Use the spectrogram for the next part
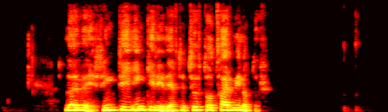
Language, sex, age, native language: Icelandic, male, 50-59, Icelandic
